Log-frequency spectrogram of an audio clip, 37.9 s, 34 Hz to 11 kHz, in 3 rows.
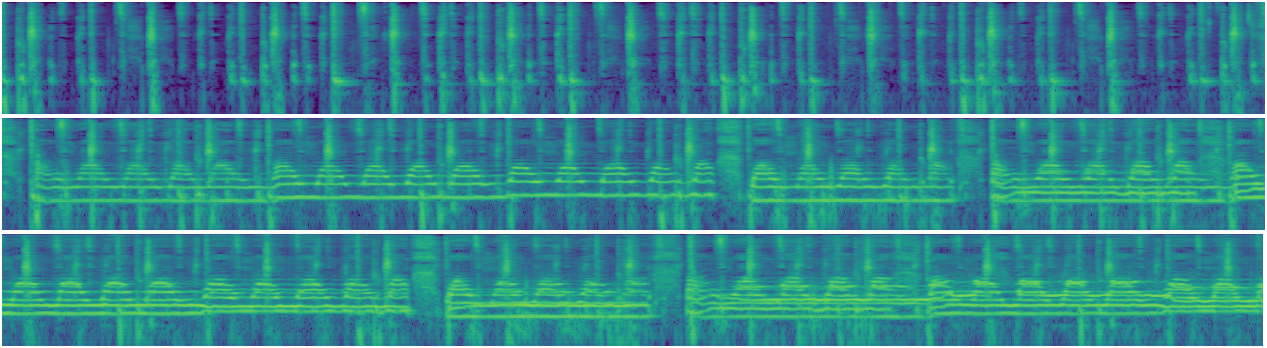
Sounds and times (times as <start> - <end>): Music: 2.3 - 37.8.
